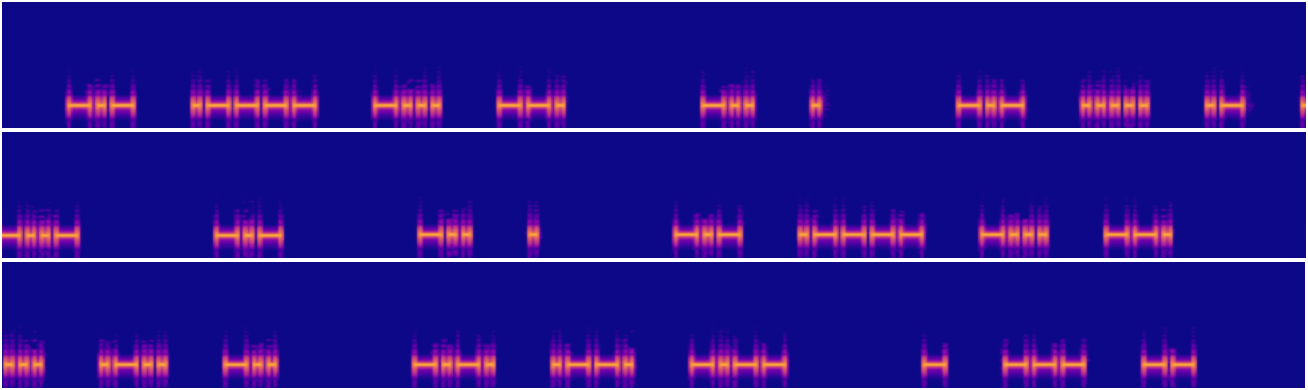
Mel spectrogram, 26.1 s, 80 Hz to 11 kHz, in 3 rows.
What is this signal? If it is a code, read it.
Morse code, heard as a keyed tone, about 25 wpm, spaced as for 15 wpm, 590 Hz. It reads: K1BG DE K5AX K DE K1BG SLD CPY TOM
